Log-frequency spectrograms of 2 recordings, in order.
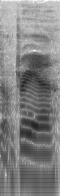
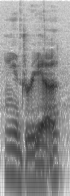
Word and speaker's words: Andrea: but they give the Spanish pronunciation, which is Andrea or Andrea or Andrea, all of which are not how you say my name. It's Andrea.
